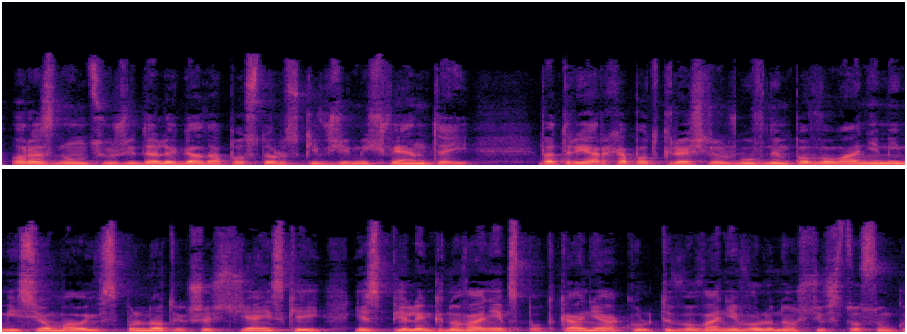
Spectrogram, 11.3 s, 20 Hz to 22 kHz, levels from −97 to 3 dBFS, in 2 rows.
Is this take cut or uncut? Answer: cut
